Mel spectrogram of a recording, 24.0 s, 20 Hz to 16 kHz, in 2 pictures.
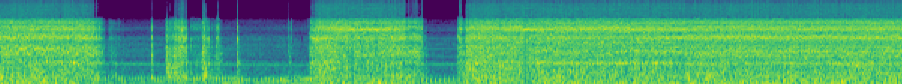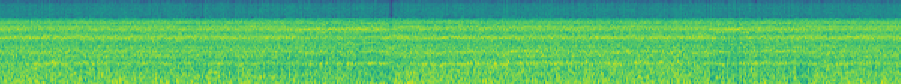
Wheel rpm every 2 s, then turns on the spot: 130, 10, 100, 170, 230, 230, 230, 230, 220, 220, 230, 220.
2-4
